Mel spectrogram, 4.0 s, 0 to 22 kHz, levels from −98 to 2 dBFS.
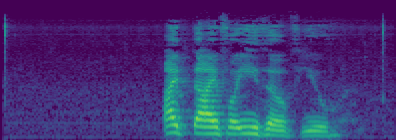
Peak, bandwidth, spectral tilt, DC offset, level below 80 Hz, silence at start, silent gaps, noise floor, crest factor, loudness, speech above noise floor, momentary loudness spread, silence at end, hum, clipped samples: -8 dBFS; 14 kHz; -4.5 dB/octave; under 0.1%; -70 dBFS; 1.65 s; none; -68 dBFS; 18 dB; -24 LUFS; 45 dB; 14 LU; 0.6 s; none; under 0.1%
